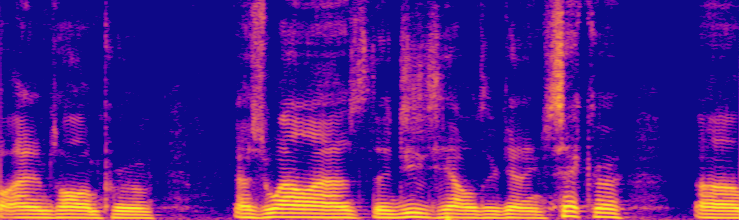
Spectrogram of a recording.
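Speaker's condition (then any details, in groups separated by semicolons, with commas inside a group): Bulbar onset ALS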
